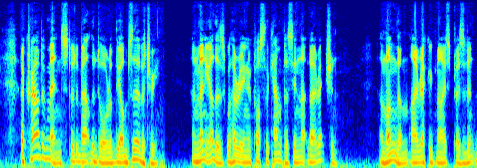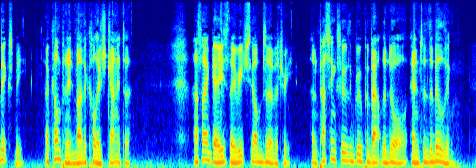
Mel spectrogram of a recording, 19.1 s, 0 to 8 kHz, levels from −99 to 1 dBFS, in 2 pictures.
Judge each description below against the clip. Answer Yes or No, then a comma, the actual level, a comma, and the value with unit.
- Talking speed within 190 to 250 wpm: No, average, 160 wpm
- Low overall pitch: Yes, low, 110 Hz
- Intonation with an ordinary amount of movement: Yes, average, 4.1 semitones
